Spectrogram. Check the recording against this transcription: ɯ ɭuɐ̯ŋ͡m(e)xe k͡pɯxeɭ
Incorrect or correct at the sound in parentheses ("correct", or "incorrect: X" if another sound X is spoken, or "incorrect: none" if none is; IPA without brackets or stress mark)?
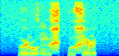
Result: incorrect: y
